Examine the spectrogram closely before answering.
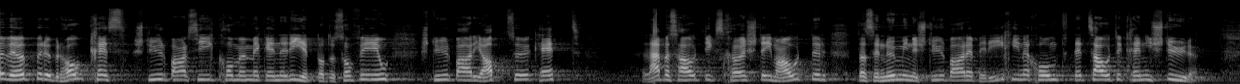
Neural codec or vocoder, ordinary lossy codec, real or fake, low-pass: vocoder, 48 kHz, 128 mel bands, Vocos; none; fake; 14.4 kHz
